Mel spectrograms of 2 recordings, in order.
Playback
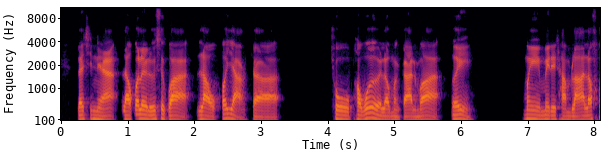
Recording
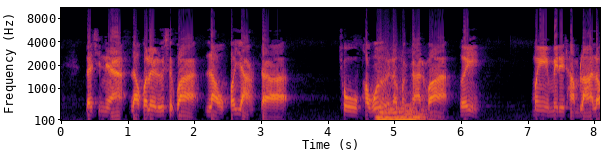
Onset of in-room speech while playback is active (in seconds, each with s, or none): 4.7 s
